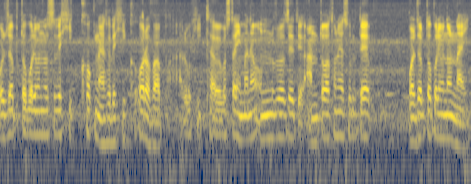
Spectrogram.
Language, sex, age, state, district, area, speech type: Assamese, male, 30-45, Assam, Nalbari, rural, spontaneous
